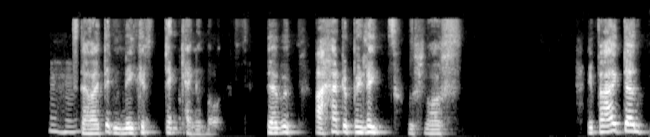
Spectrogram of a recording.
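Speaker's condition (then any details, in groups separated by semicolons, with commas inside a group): Profound deafness, born profoundly deaf, cochlear implant; cochlear implant one ear after ear problem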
